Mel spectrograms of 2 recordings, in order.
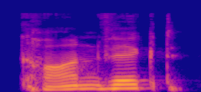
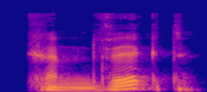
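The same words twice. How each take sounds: First: CON-vict, high and stressed on CON; first-syllable stress. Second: Con-VICT, with the stress on VICT; weak first syllable in convict, strong second. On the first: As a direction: say convict as the noun, CON-vict. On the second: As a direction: say convict as the verb, kun-VICT. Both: Shown as a demonstration. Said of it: "it can change the pronunciation".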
